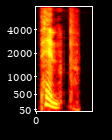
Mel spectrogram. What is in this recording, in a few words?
"pimp", Welsh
